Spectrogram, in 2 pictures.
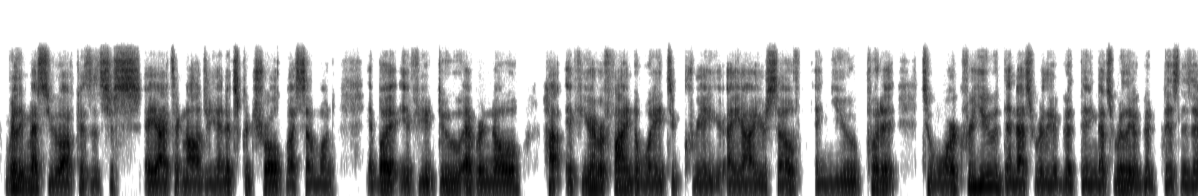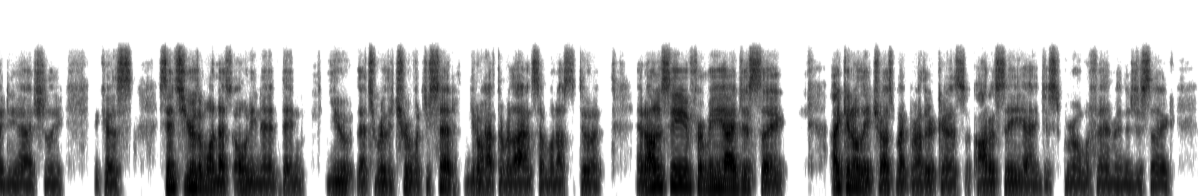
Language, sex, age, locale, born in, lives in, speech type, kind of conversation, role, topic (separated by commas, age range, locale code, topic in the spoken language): English, male, 20-24, en-US, United States, United States, conversation, unstructured, none, What new experiences, habits, or relationships do you hope to add in the next year?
